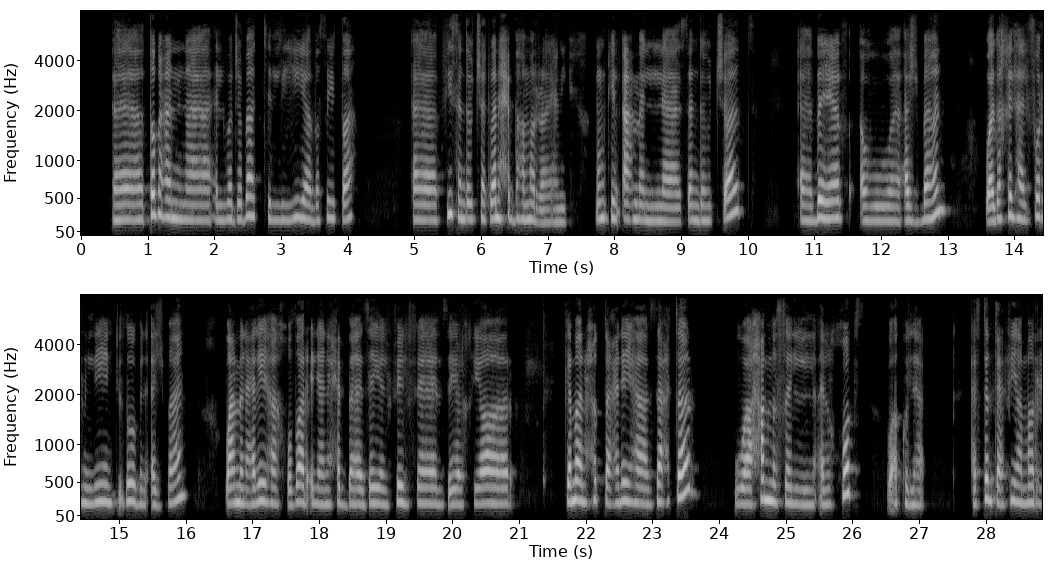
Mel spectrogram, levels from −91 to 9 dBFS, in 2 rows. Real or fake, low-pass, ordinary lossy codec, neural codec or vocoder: fake; none; none; codec, 16 kHz, 2 kbps, FreqCodec, larger model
